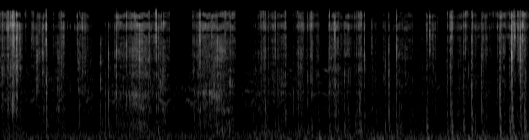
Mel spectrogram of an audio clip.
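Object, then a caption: Palm tree trunk with fibrous leaf-base husks. Long decorated fingernails scratch and tap along the trunk of a thick palm tree outdoors, its bark covered in dry, grey, fibrous leaf-base husks. The result is a steady, dry rustling scrape dotted with many quick, crisp taps and crackles, heavy in low rumble with a faint bright edge.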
